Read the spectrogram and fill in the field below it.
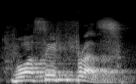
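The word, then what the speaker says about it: vociferous: फिर मैं बात करूं साथियों कि ये जो वर्ड है ना कौन सा वॉसफरस ठीक है? फेरस नहीं होगा साथियों। इसका उच्चारण यानी करेक्ट प्रोनंसिएशन क्या होगा? वोसीफेरस।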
